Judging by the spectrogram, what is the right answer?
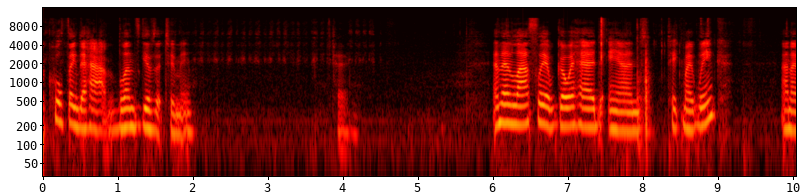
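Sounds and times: marker scratching on card: 1.9s - 4.6s.

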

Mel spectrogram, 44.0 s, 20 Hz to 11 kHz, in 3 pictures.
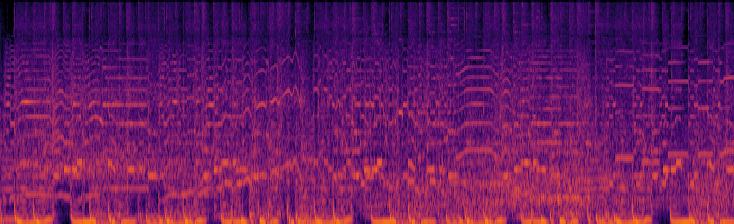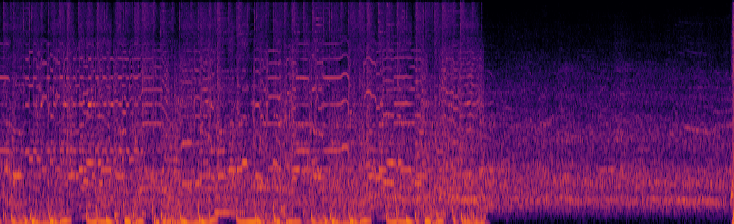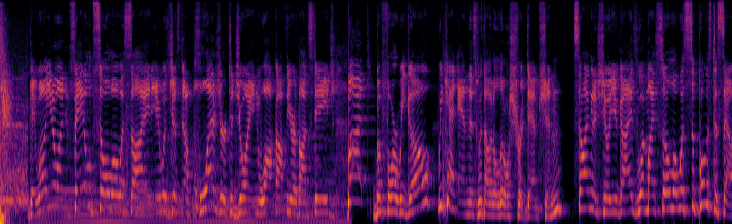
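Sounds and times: band backing track: 0.0s - 24.4s
electric guitar solo: 0.0s - 24.4s
steady drum beat: 0.3s - 24.4s.

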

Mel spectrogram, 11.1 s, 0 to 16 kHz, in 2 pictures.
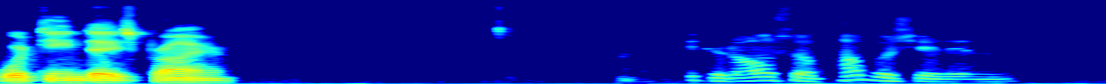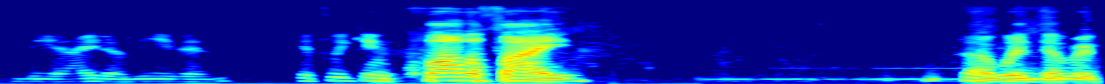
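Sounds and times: man speaking: 0.0s - 1.2s, 3.5s - 5.1s, 5.7s - 8.5s, 10.2s - 11.0s.

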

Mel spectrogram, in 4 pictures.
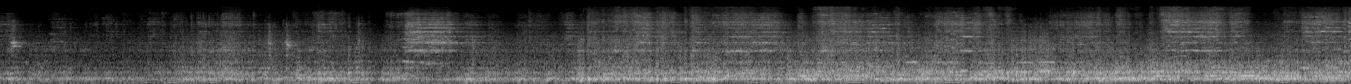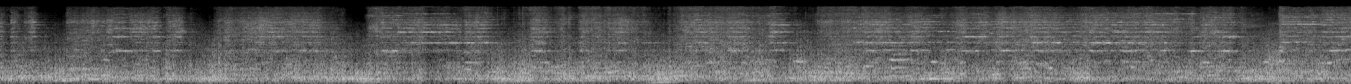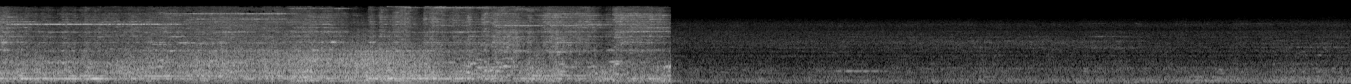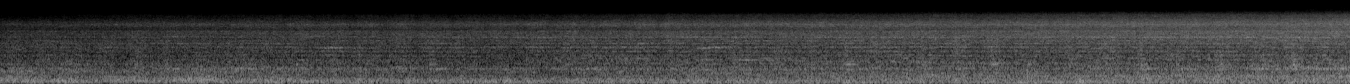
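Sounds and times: train wheels rumbling on rail: 0.0s - 54.0s
high-pitched wheel squeal: 11.6s - 12.4s, 14.5s - 33.8s.

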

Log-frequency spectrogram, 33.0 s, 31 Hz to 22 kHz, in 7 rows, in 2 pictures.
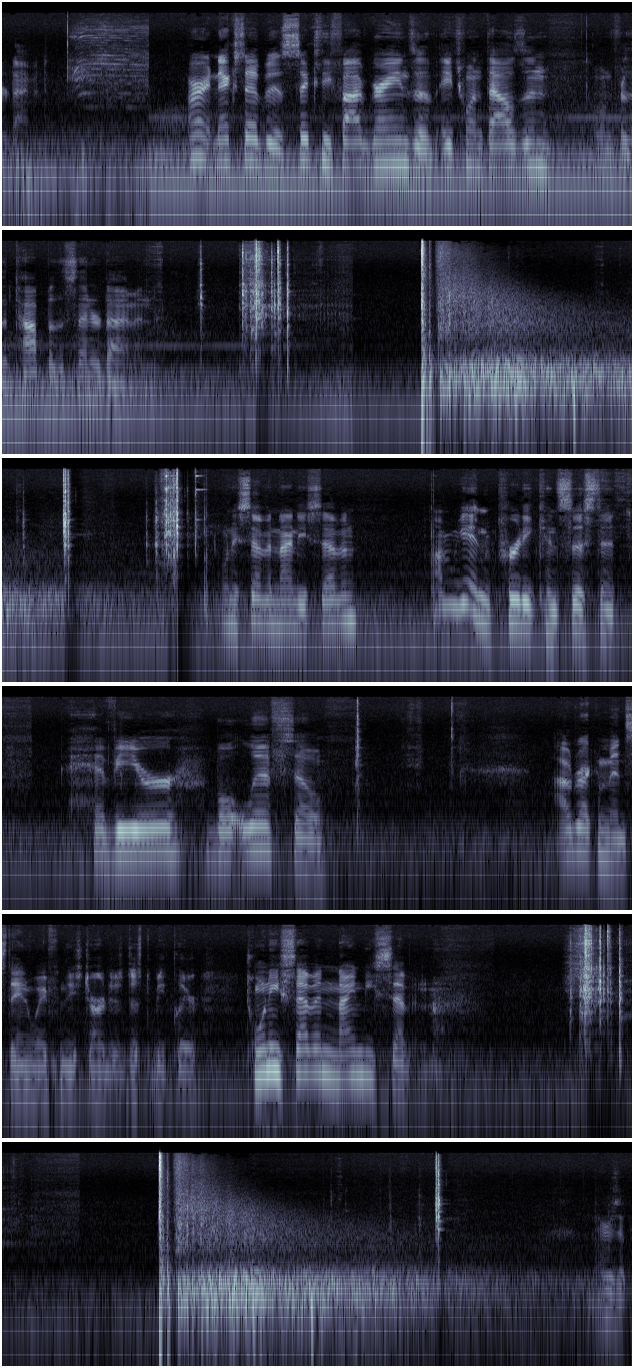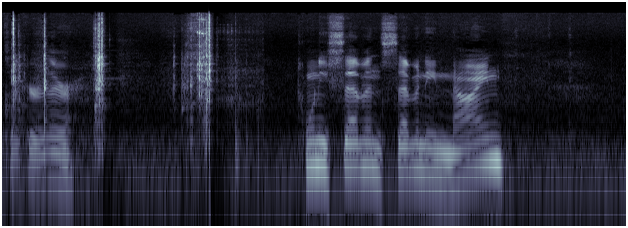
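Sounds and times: rifle shot with echo: 7.8s - 10.6s, 24.8s - 28.1s
rifle bolt clicking: 26.0s - 27.3s.

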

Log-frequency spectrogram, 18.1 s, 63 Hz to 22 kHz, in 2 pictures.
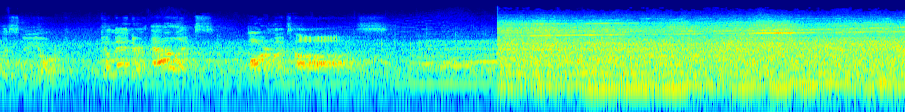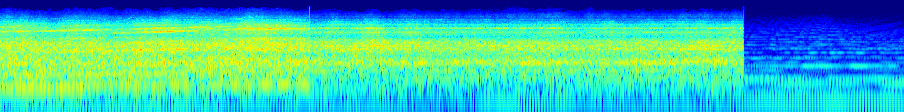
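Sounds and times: high turbine whine: 0.0s - 16.5s
jet engines roaring: 0.0s - 16.5s.

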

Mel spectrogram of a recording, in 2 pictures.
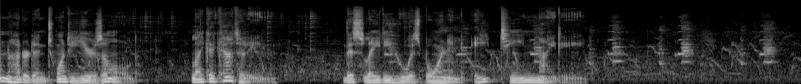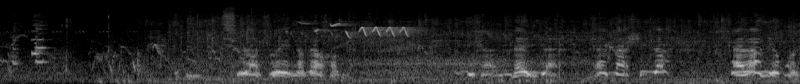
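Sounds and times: turkeys and fowl calling: 2.5s - 16.0s
small bird trill: 6.1s - 14.5s.

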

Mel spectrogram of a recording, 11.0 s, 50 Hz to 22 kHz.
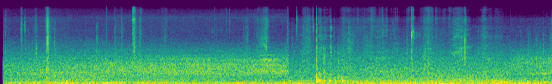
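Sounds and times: outdoor background rumble: 0.1s - 11.0s.

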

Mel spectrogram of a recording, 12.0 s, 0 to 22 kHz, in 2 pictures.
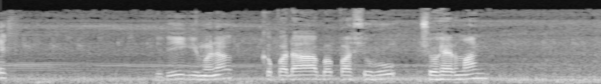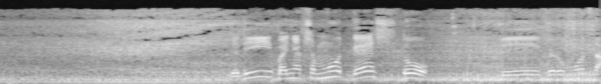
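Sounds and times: motorcycle engines rumbling: 0.0s - 12.0s.

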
